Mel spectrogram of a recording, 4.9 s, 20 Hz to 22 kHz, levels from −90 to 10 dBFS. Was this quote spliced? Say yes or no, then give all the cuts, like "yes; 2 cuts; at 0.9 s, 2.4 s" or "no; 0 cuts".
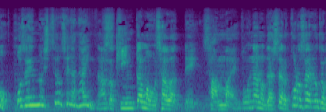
yes; 2 cuts; at 1.6 s, 3.8 s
